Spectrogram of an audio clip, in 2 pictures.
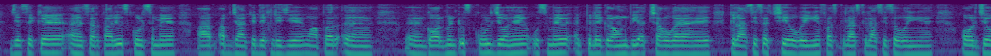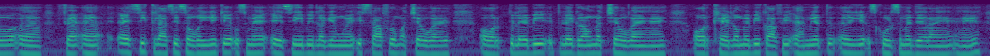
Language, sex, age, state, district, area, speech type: Urdu, male, 18-30, Delhi, Central Delhi, urban, spontaneous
